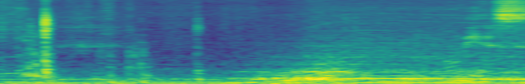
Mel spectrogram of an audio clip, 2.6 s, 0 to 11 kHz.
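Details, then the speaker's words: 20-year-old WJ Jeep Grand Cherokee, 4.7 L V8, at idle: low rumble with a faint steady whine holding its pitch, jokingly called power steering whine; engine otherwise described as very smooth. "power steering whine. It's very smooth. No, I'm kidding."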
